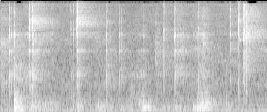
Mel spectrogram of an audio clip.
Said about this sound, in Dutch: Blokjes aan het snijden.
